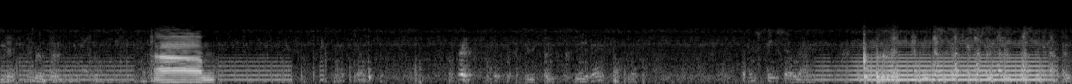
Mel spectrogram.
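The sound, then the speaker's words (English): Buzzy, droning snores over a line hum: a short wavering burst, a pause with faint background noise, then a longer, louder, steady rasping snore at the end. “I think it was snoring.”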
